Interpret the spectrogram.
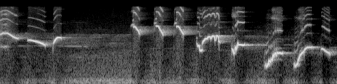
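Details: White-rumped shama, a national contest winner, sings a varied filler song that spurs other birds: falling and rising whistles, then a run of sharp upslurred notes and looping slurs, delivered about four to a second.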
